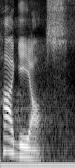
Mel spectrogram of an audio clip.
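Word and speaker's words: hagios (ἅγιος): The word you see probably more often in the New Testament is a word that's pronounced something like this, hagios.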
